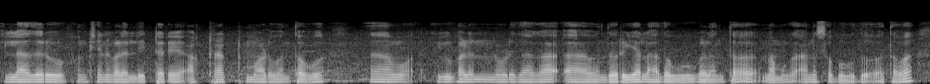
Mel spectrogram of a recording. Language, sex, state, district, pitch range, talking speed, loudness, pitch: Kannada, male, Karnataka, Raichur, 105-115 Hz, 115 wpm, -18 LUFS, 110 Hz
